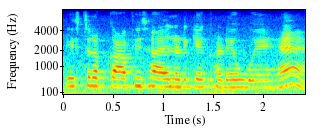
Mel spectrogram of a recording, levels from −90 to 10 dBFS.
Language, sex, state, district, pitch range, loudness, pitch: Hindi, female, Haryana, Jhajjar, 220-255 Hz, -14 LUFS, 235 Hz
